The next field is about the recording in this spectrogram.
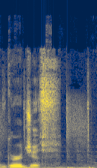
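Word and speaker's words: Gurdjieff: and the system taught in modern times by Gurgif. That's spelled Gu U R D J I E FF.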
